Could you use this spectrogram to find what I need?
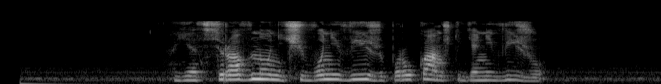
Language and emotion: Russian, angry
